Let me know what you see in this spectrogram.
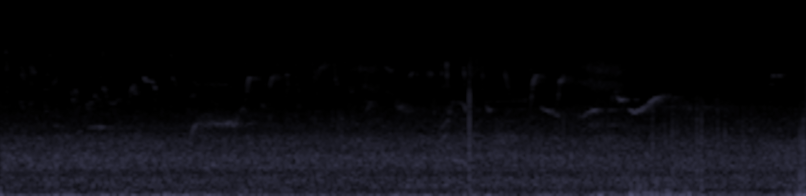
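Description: Songbirds chirping and singing: many short high chirps and whistled notes, a few sliding upward, over a steady low rumble.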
